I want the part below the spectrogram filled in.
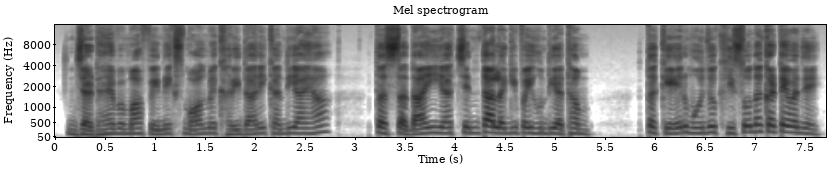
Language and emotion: Sindhi, fearful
